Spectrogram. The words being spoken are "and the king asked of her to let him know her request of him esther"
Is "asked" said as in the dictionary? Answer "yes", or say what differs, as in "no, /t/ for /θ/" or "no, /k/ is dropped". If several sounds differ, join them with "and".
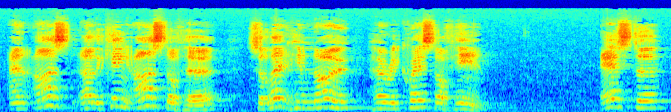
yes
